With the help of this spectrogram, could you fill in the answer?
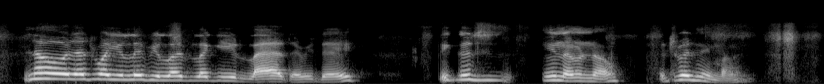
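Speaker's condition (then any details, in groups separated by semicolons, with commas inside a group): Cerebral palsy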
